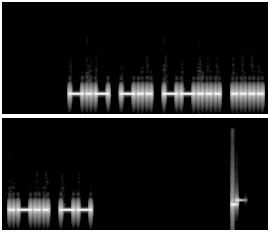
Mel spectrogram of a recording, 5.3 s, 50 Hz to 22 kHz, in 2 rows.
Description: Morse code, heard as a keyed tone, about 28 wpm, 700 Hz. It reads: KD7HLM
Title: USA Call Signs - 6 Characters - 2x Character Spacing - 28wpm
